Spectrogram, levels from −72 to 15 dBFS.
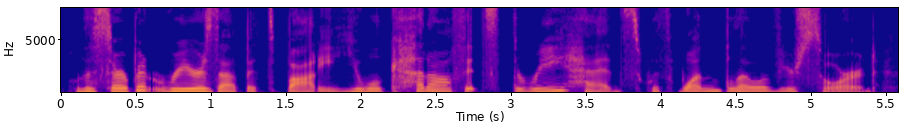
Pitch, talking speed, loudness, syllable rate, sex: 220 Hz, 215 wpm, -19 LUFS, 4.5 syllables/s, female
